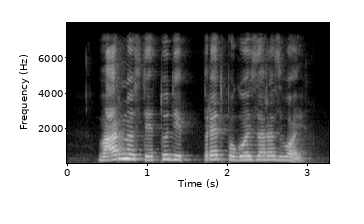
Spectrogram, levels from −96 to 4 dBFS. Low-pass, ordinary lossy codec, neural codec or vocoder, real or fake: 7.2 kHz; none; none; real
